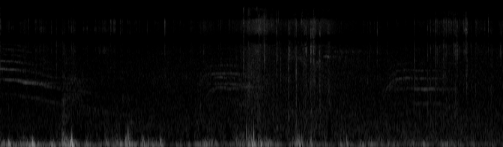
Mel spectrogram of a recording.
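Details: Stray cats living outdoors: three short, thin meows that slide downward, spaced a couple of seconds apart, over steady low rumbling and thumping background noise.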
